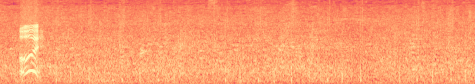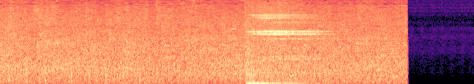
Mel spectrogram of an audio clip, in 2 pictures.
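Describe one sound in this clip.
A busy city street murmurs steadily.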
